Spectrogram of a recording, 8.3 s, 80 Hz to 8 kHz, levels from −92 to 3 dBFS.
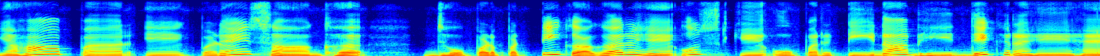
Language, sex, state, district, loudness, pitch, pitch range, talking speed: Hindi, female, Bihar, Kaimur, -16 LUFS, 200 Hz, 185-265 Hz, 125 wpm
